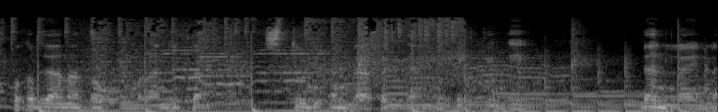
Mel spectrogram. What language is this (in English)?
Indonesian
